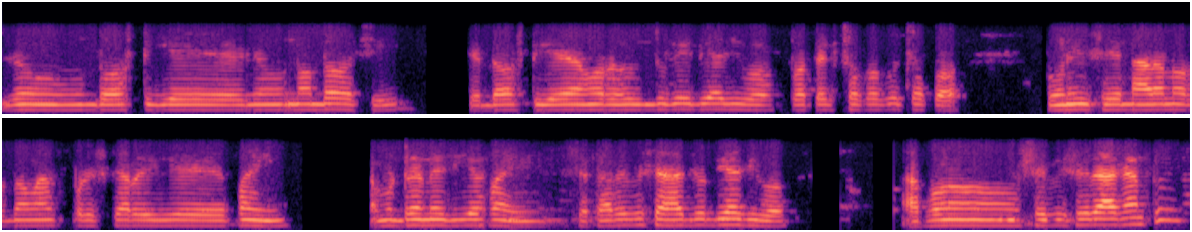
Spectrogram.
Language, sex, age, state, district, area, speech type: Odia, male, 60+, Odisha, Mayurbhanj, rural, conversation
